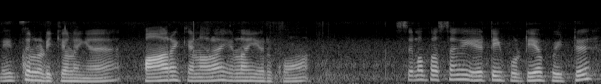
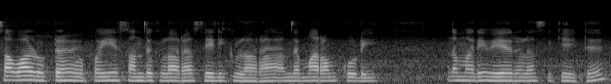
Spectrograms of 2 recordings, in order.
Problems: constant background noise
